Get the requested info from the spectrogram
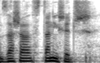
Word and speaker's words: Sascha Stanišić: Herzlich willkommen, Sascha Stanišić. Ich hoffe, das habe ich richtig ausgesprochen. – Ja, wunderbar.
